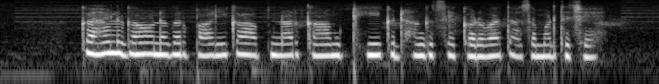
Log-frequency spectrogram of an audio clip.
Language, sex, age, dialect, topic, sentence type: Magahi, female, 18-24, Northeastern/Surjapuri, banking, statement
